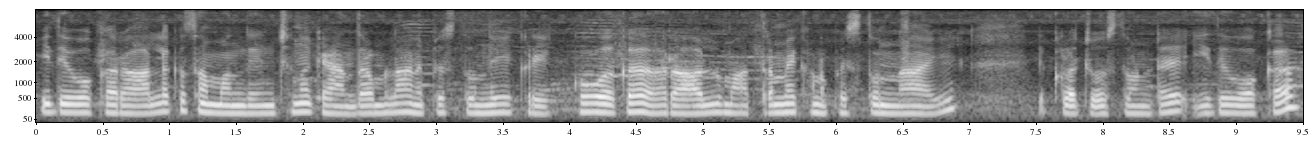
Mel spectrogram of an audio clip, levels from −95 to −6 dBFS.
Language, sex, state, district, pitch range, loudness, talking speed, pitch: Telugu, female, Andhra Pradesh, Chittoor, 160-180 Hz, -19 LUFS, 100 wpm, 170 Hz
